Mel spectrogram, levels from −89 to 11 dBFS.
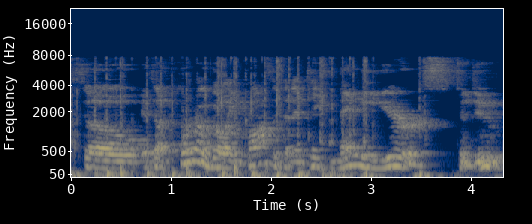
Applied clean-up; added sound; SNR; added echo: classical method WPE with log-MMSE.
